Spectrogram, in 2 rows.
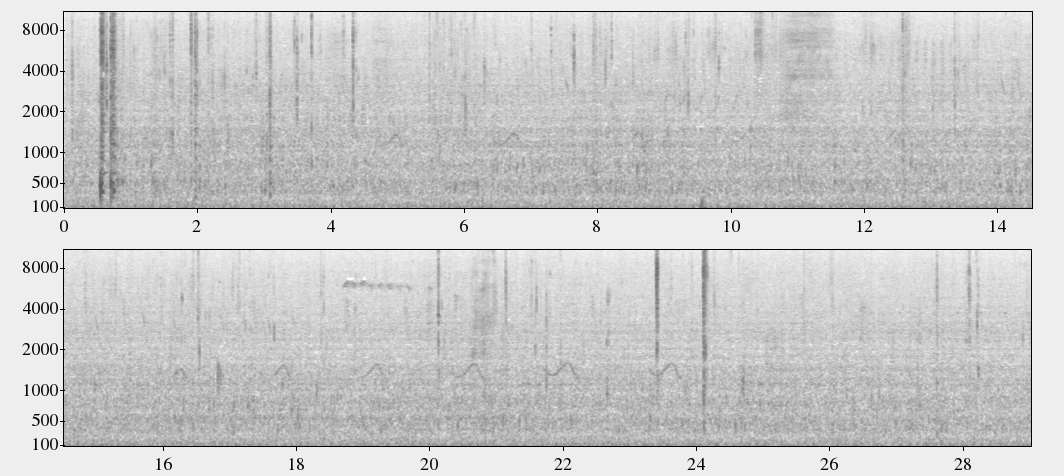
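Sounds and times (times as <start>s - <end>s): eating clicks and smacks: 23.4s - 24.4s.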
